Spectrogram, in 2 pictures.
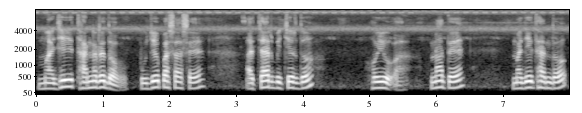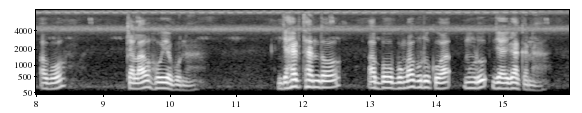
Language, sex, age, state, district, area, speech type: Santali, male, 18-30, West Bengal, Bankura, rural, spontaneous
